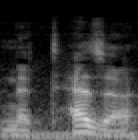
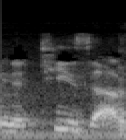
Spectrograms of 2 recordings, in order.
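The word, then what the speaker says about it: Netezza: switch she was the vp of marketing at nateza am i pronouncing that right now or then the teaser it's actually natiza but he's everybody oh yeah regardless you were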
